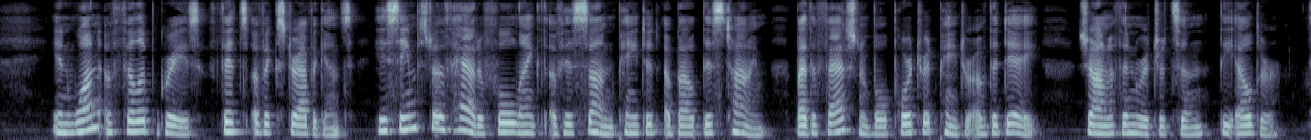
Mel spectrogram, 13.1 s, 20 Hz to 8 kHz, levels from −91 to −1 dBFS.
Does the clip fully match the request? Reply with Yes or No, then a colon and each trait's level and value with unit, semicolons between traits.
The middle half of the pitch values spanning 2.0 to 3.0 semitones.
No: average, 3.4 semitones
